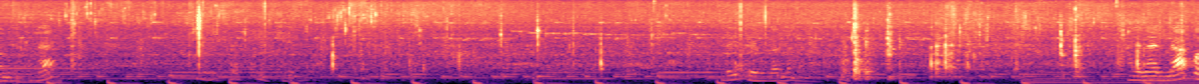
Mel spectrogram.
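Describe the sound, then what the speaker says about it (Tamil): Moringa drumstick pods deep-frying in hot oil, a busy continuous sizzle with crackles and pops throughout and regular tapping knocks in the background, fairly quiet and close. "இப்போ நாங்கள் எண்ணெய் கொதிச்சா பிறகு இதை பொரிச்சு எடுக்கிறோம்"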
